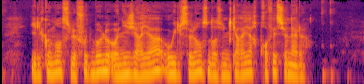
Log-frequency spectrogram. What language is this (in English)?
French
